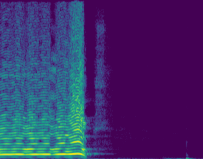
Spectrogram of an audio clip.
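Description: A man's loud, drawn-out shout of the word "dog" into a handheld microphone, held on one steady pitch and cut off just under a second in. A short low thump follows near the end.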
